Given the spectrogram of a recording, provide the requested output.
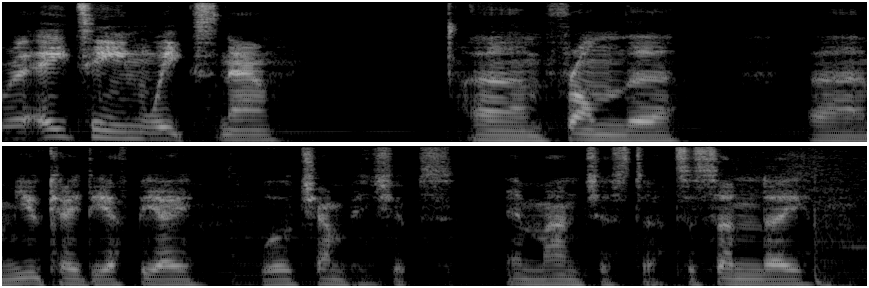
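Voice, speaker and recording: Man with a fairly low pitch and ordinary pitch variation, fairly slow pace with long, frequent pauses, music in the background. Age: 50s. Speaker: natural bodybuilder. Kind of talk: casual vlog talk to camera.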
